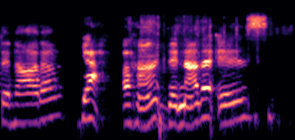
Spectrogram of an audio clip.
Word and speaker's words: de nada: So it's the D, the E, de, because our E's sound like A's, and then nada. De nada.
